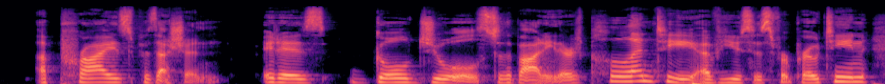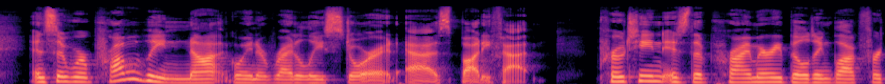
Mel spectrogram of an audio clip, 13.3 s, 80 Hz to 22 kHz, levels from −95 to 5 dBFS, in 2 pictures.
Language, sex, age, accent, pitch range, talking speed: English, female, 20-39, American, 165-200 Hz, 165 wpm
